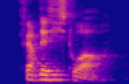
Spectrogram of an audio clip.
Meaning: to kick up a fuss, to make a fuss
- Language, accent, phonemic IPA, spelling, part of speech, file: French, France, /fɛʁ de.z‿is.twaʁ/, faire des histoires, verb, LL-Q150 (fra)-faire des histoires.wav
